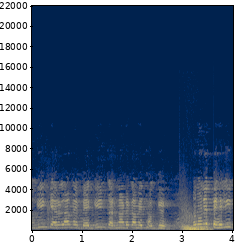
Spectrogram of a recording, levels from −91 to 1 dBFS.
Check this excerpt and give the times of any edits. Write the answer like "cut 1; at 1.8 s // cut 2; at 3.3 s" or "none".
cut 1; at 2.9 s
